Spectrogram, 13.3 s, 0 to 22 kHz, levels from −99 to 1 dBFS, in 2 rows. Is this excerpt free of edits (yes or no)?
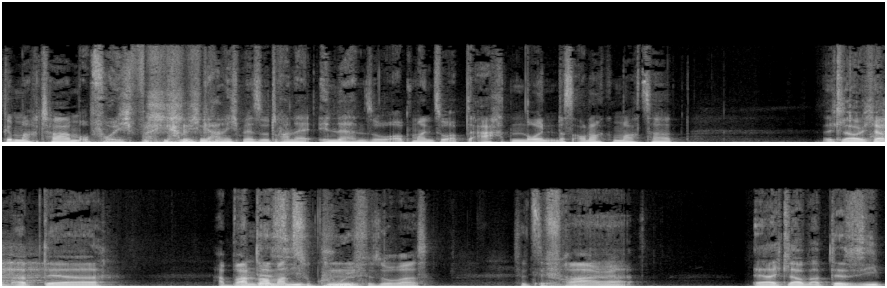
yes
